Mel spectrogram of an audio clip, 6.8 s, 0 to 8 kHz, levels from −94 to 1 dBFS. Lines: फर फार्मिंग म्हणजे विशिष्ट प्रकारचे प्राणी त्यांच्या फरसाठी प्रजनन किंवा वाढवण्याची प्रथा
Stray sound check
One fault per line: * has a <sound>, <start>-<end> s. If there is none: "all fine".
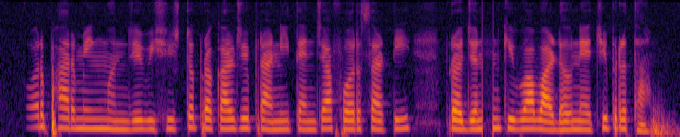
* has a dropout, 4.8-4.9 s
